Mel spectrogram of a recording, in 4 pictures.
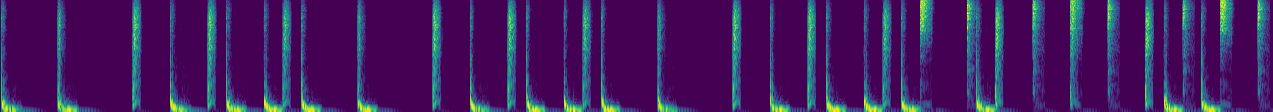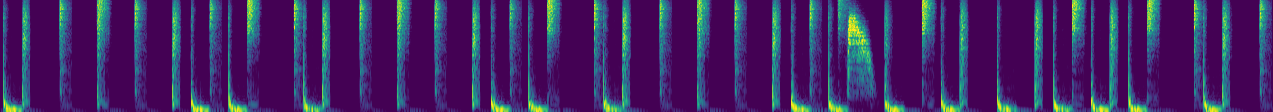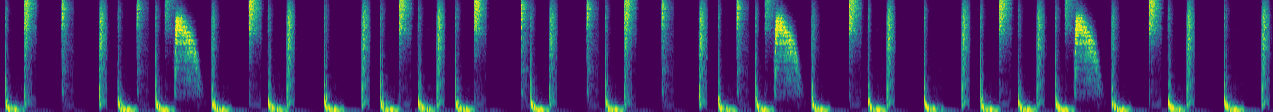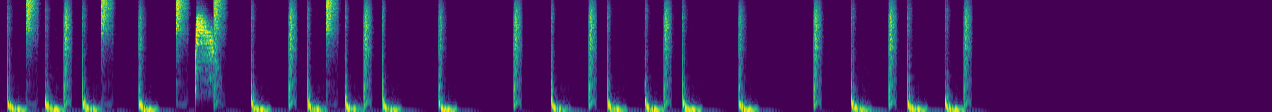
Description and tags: Drums track of Somy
